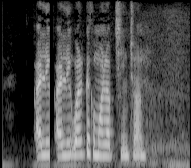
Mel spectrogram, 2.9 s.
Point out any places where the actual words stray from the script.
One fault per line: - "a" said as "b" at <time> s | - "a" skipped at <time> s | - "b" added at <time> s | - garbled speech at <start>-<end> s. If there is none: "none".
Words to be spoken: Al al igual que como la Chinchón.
none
